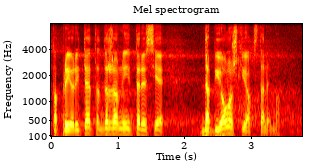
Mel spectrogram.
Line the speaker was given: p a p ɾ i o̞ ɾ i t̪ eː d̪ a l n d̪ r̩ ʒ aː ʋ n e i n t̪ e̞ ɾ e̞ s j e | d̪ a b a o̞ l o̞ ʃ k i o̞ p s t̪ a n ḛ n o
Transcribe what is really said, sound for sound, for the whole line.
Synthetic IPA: p a p ɾ i o̞ ɾ i t̪ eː t̪ a n d̪ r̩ ʒ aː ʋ n i i n t̪ e̞ ɾ e̞ s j e | d̪ a b i o̞ l o̞ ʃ k i o̞ p s t̪ a n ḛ m o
